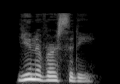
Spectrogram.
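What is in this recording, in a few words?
"university", American English, female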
